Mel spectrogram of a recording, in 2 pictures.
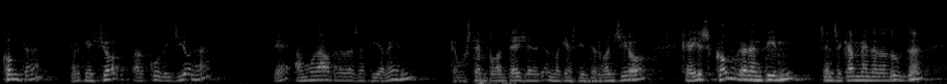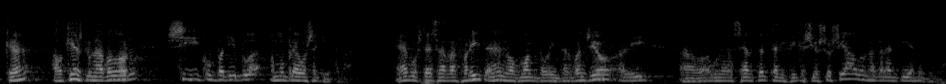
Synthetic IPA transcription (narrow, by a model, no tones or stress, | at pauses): komt̪əpəɾkɛəʃɔəkulizionə | ɛʔəmbunalˠt̪ɾəðəzəfiəmen | kəβust̪ɛmplənt̪ɛʒəːmbəkɛst̪əint̪əɾβənsiokəeskɔmɡəɾənt̪imsensəkap̚mɛnəðəðup̚t̪əkəːlˠkzðunaβəloɾrsiɣikumpət̪ibləəmbumpɾɛwəsəkiblə | ɛβust̪ɛsarəfəɾit̪ɛənəlˠβlɔk̚d̪ələint̪əɾβənsioʔəðiəunəsɛɾt̪ət̪əɾifikəsiosusialˠunəɣəɾənt̪iəminimə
